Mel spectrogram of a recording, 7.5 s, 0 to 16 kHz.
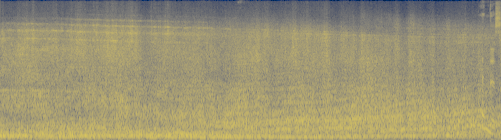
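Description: A Southwest airliner takes off from runway 24 left at LAX, its jet engines giving a loud, steady broadband roar that fills the whole stretch without pause.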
